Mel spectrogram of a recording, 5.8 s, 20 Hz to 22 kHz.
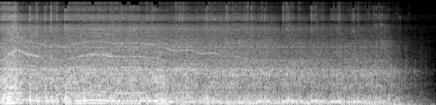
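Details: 1970s Sno-Pony snowmobile with a JLO 340 twin two-stroke, sat 20-30 years with a rusty tank and not drawing fuel well: revs up and down cleanly with an even beat, then runs down and stops. The engine sounds good; normal revving.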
